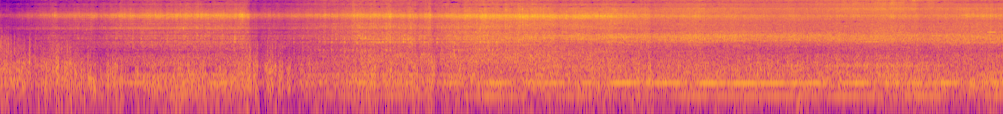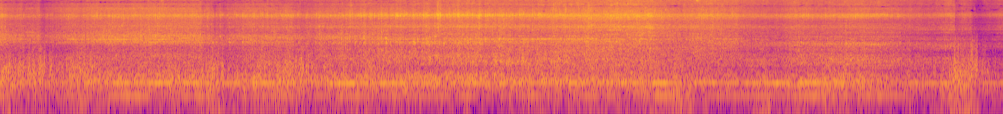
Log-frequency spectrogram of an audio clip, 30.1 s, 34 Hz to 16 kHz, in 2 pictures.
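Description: Kubota DC-70 Plus rice combine harvester cutting rice: its diesel engine runs at a steady pitch, a constant low hum under the rushing noise of the cutting and threshing machinery.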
